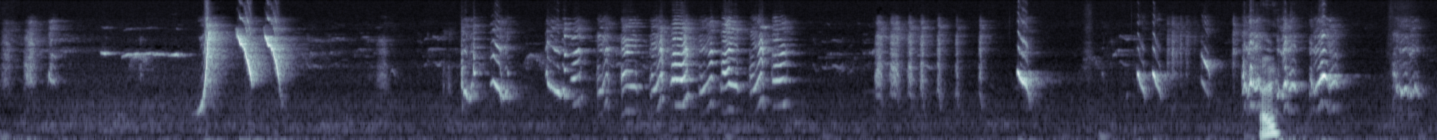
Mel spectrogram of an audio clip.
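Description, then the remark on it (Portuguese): A single lyrebird mimics the songs of various other bird species, running through a rapid series of varied songs and calls: whistles, trills, sharp chirps and a descending swoop, shifting style every few seconds, with no talking. “Vocês vão ver ele imitando vários pássaros ao, pássaros ao longo do período, saca só.”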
